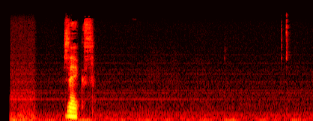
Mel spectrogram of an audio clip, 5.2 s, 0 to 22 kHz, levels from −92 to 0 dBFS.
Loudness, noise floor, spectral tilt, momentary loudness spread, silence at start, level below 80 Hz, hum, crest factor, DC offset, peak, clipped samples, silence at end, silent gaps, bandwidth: -28 LUFS; -59 dBFS; -5 dB/octave; 28 LU; 0.2 s; -58 dBFS; none; 26 dB; under 0.1%; -8 dBFS; under 0.1%; 3.7 s; none; 14.5 kHz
